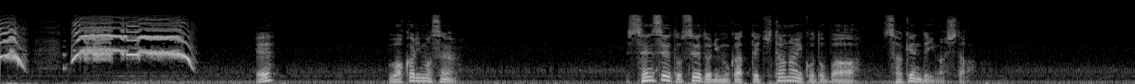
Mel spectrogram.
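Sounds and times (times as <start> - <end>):
mother screaming: 0.0 - 2.0
speech: 2.6 - 2.8, 3.9 - 4.7, 6.3 - 9.8.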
